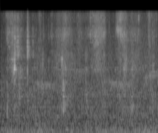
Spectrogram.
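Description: Hands kneading crumbly flour-and-egg dough in a stainless steel bowl: soft squishing and rubbing, with a few faint ticks, over a low steady hum.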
